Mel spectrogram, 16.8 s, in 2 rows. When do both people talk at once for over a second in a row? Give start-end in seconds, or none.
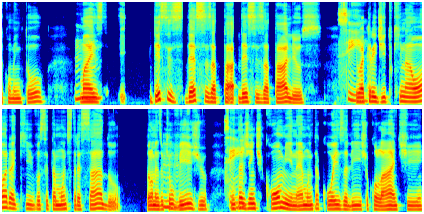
none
